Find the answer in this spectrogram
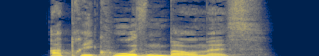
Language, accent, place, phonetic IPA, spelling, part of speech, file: German, Germany, Berlin, [apʁiˈkoːzn̩ˌbaʊ̯məs], Aprikosenbaumes, noun, De-Aprikosenbaumes.ogg
- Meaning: genitive singular of Aprikosenbaum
